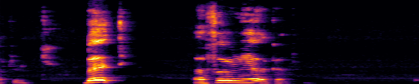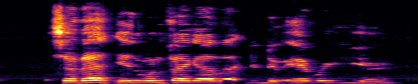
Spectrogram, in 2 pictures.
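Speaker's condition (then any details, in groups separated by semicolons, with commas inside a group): Cerebral palsy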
